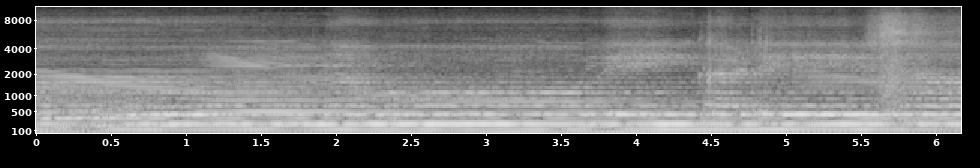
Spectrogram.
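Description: Devotional music for a film's opening logo: a chanted mantra over steady, sustained drone tones.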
